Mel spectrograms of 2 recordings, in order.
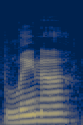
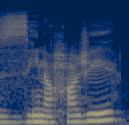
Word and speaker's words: Zena: Lena please state your name for the record. And for the record it is Zena Hello honorary board of trustees.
